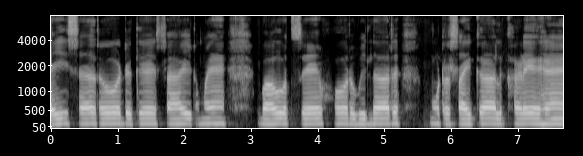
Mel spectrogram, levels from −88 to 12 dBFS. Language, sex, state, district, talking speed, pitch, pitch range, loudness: Hindi, male, Jharkhand, Deoghar, 95 wpm, 140 Hz, 135-140 Hz, -15 LUFS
